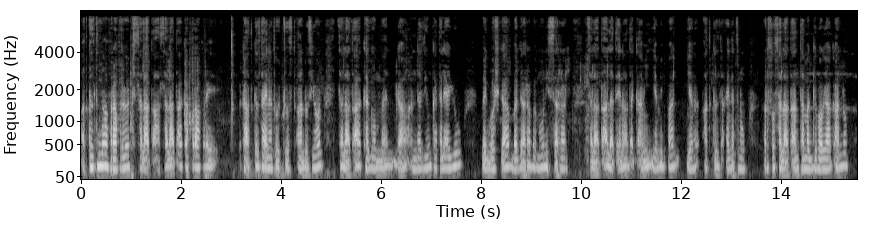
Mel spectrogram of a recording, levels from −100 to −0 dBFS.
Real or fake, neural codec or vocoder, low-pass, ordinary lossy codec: real; none; 7.2 kHz; MP3, 64 kbps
